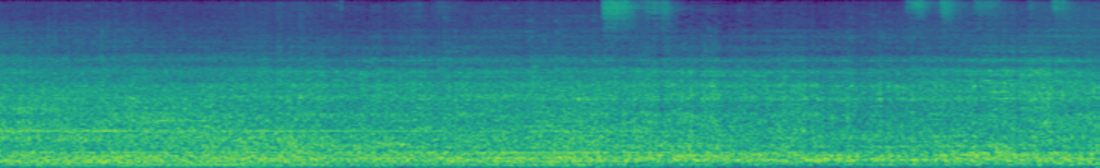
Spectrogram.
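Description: An SFRTA commuter train departs toward Miami with a loud, constant roar of wheels and rail noise close by, and a few faint high squeals near the end.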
